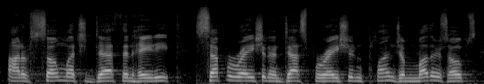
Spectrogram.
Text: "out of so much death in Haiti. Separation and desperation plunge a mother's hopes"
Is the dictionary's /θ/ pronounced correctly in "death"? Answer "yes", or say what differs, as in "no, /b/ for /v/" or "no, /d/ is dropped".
yes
